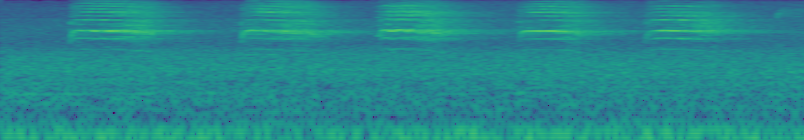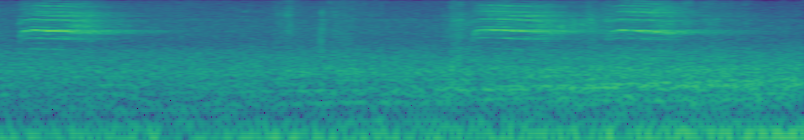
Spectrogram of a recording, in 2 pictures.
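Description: A bird calling, a short note repeated six times at a little more than one a second, then a pause and two more near the end. Behind it is a steady low rumble of distant highway traffic.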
